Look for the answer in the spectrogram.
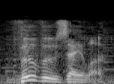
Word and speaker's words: Vuvuzela: The term she's trying to come up with is Vuvuzela. She had a different pronunciation.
